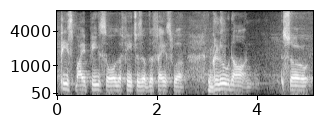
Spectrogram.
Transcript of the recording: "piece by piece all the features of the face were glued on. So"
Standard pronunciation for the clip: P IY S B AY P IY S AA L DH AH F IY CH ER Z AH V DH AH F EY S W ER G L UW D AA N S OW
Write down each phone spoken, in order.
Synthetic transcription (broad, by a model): P IY S B AY P IY S AA L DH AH F IY CH ER Z AH V DH AH F EY S W ER G L UW D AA N S OW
